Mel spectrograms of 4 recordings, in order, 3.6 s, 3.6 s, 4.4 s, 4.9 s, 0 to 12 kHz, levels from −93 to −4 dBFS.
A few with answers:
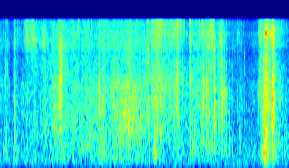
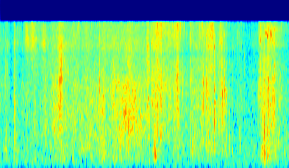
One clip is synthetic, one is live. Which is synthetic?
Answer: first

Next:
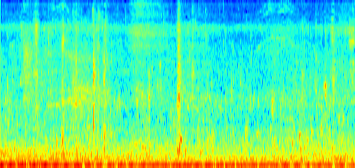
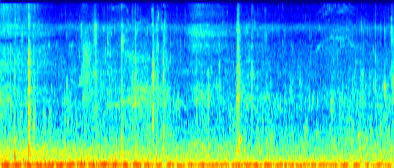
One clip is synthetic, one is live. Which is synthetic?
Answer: second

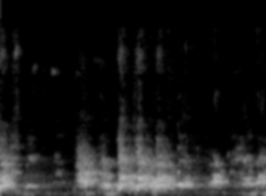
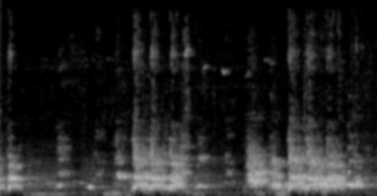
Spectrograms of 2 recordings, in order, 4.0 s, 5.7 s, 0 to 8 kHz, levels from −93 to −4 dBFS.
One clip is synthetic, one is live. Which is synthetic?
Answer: first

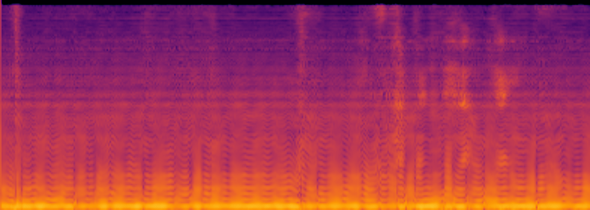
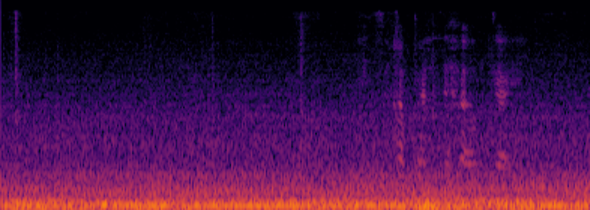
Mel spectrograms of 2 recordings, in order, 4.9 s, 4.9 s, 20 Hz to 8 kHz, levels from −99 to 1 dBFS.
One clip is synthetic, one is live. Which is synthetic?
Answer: first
